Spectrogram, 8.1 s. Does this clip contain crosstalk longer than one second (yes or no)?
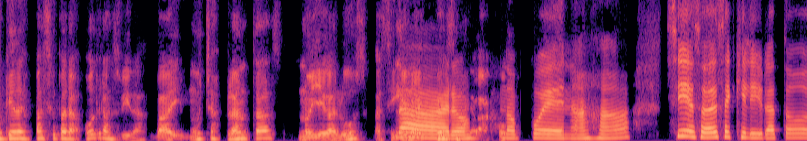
yes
